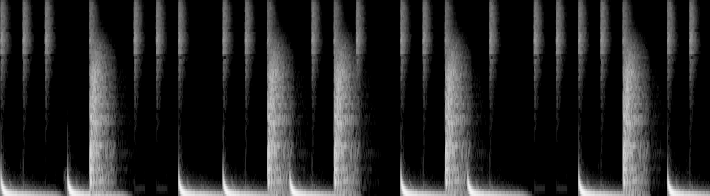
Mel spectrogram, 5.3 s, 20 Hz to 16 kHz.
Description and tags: beat2 90BPM
dance, stabs, broadcast, music, loop, drop, chord, move, dancing, background, stereo, club, sample, sound, rap, part, interlude, pattern, beat, intro, disco, podcast, radio, pbm, instrumental, trailer, mix, jingle, hip-hop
